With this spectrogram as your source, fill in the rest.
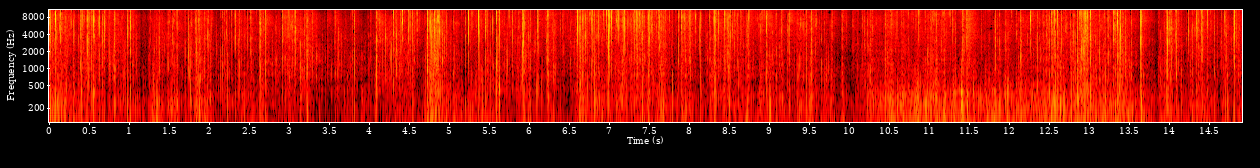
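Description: A partly filled Doritos chip bag, made of foil-lined metallized plastic, is squeezed and crinkled with both hands. It gives a dense, continuous run of sharp, bright crackles and crunches, with a softer stretch around the middle and fuller, lower crinkling near the end.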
